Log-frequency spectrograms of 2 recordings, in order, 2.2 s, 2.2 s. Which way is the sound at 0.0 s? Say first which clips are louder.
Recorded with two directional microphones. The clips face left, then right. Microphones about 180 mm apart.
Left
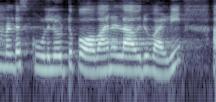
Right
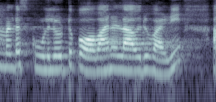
Left 5 dB; 25° left (ahead or behind).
